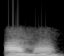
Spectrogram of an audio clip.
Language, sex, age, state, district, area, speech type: Tamil, female, 45-60, Tamil Nadu, Tiruppur, rural, conversation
